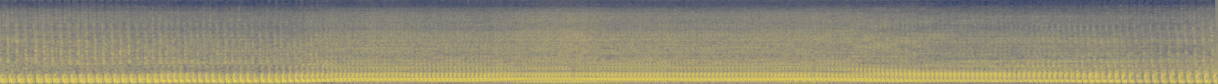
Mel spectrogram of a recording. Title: Weird engine noise??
